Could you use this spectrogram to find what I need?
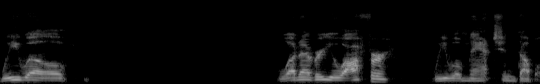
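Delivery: crackling, almost bestial creature voice. Narrating a hooded figure stepping forward to outbid an offer: crackly, almost bestial voice. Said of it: "in a crackly, almost bestial voice".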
